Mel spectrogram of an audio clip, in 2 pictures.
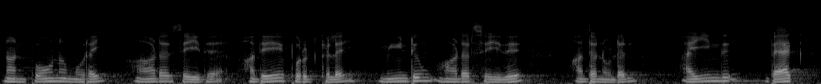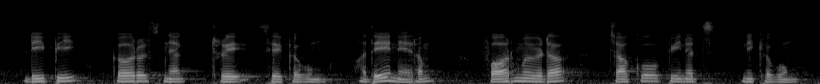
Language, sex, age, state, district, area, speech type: Tamil, male, 18-30, Tamil Nadu, Erode, rural, read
